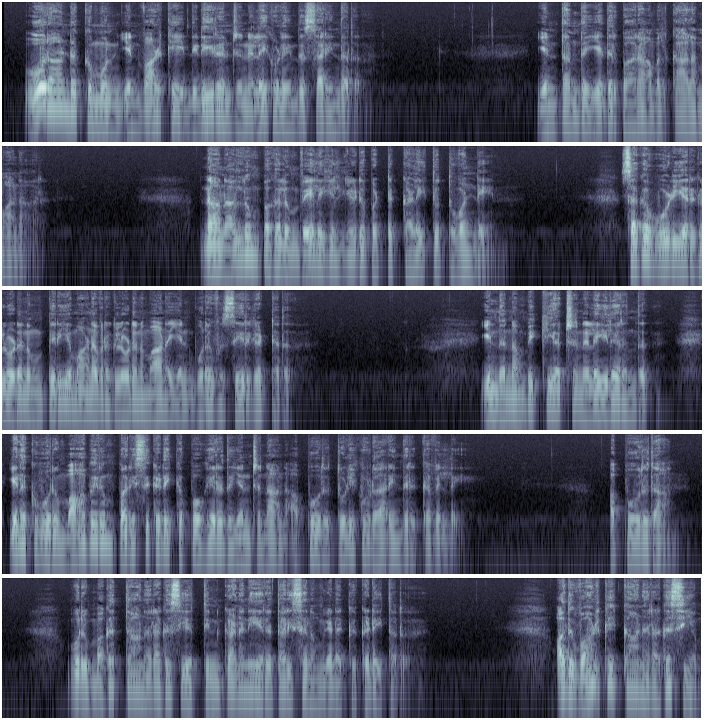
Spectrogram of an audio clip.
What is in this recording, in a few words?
Tamil audiobook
